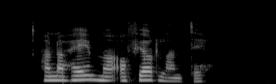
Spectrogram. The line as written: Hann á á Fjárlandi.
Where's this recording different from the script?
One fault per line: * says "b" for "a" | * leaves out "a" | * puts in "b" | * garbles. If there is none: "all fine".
* puts in "heima"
